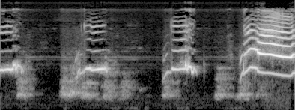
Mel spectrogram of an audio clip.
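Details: Twelve-day-old kitten giving thin, high mewing cries, four short squeaky mews followed by a longer, louder, wavering meow at the end.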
